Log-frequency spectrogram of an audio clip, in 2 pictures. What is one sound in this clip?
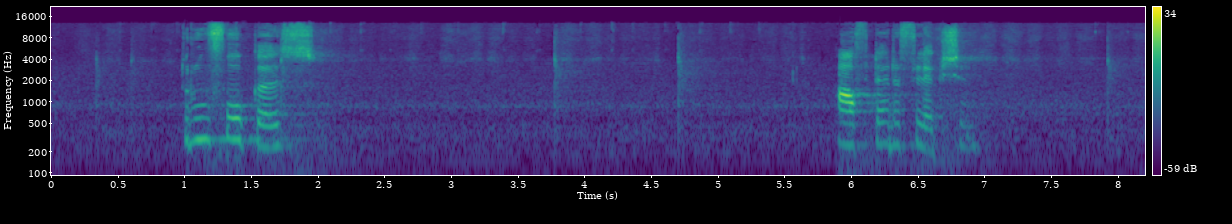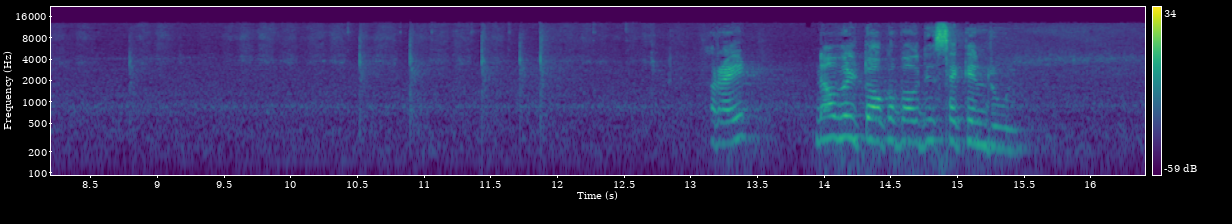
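A woman speaks calmly in short phrases, as if teaching.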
